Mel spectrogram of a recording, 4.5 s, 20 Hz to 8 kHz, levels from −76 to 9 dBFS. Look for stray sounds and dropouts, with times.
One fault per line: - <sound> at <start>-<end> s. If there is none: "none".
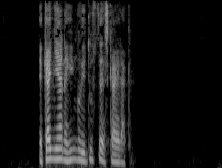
none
